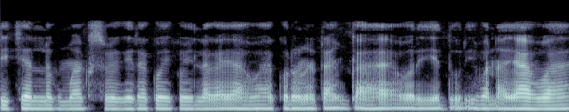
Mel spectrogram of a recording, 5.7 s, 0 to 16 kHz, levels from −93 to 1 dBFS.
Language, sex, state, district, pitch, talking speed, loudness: Hindi, male, Chhattisgarh, Kabirdham, 120 Hz, 180 wpm, -19 LUFS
